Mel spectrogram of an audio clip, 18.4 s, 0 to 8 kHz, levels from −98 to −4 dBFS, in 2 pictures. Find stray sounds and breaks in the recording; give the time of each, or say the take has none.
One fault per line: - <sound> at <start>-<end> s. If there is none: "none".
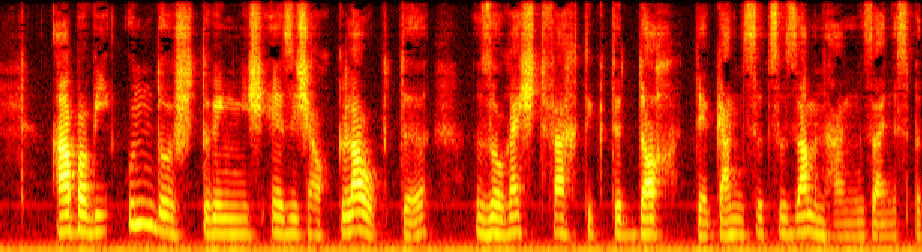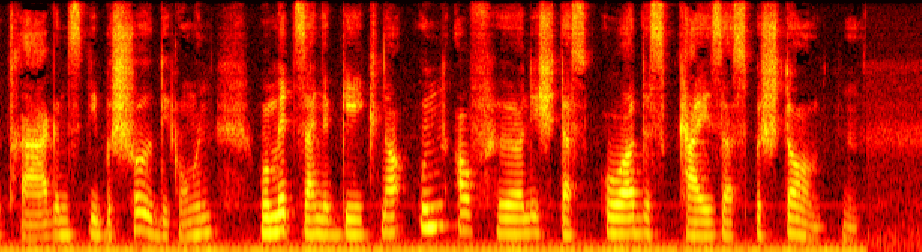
none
